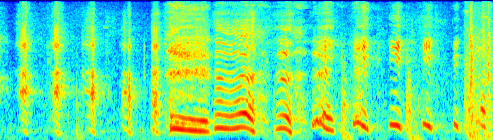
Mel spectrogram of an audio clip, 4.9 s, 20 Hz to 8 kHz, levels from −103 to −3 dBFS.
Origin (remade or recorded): recorded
